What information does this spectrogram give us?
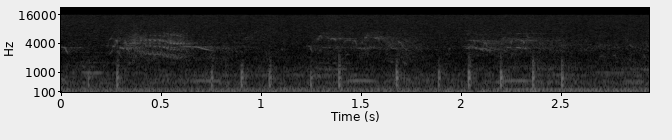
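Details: Rufous-tailed jacamar giving high, thin, slightly buzzy notes, roughly three in quick succession, over constant low rumbling and rhythmic clicking noise.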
